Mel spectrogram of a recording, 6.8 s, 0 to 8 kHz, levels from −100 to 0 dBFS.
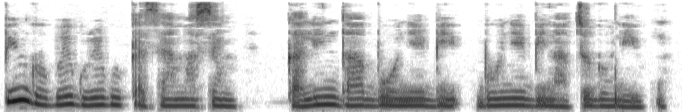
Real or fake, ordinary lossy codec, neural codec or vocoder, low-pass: real; AAC, 32 kbps; none; 7.2 kHz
